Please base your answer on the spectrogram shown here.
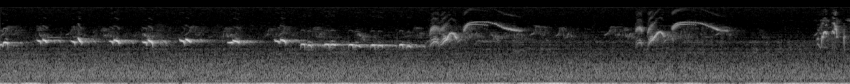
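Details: Thrush calling, recorded 25 February 2021: a rapid string of about ten short repeated notes held at a steady pitch for four seconds, followed by high swooping, arching whistles, over constant hiss.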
